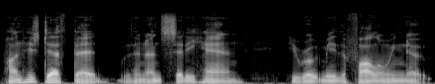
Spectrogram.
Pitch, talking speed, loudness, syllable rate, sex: 90 Hz, 195 wpm, -18 LUFS, 4.9 syllables/s, male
